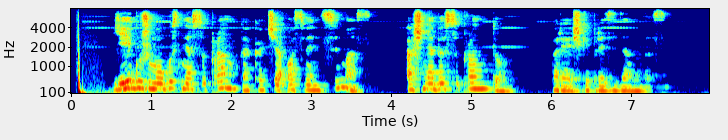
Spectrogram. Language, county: Lithuanian, Marijampolė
